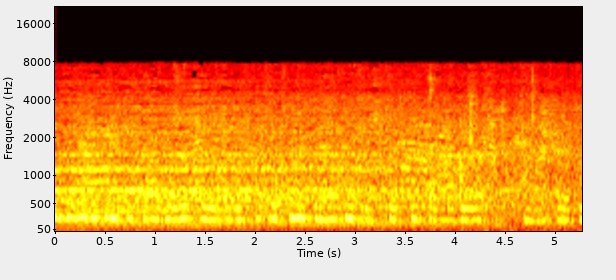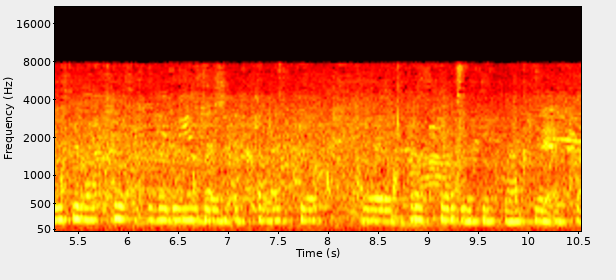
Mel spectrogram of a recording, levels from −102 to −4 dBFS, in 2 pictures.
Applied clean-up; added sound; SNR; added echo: none; Crowd; 1 dB; reverberation time 0.3 s.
